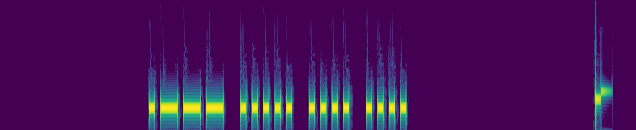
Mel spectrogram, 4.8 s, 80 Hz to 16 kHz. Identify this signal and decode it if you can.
Morse code, heard as a keyed tone, about 28 wpm, 700 Hz. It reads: J5HH
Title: Four Challenging Letter-Number Combinations 28wpm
